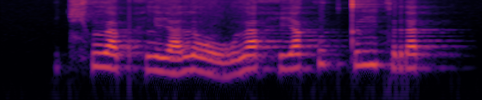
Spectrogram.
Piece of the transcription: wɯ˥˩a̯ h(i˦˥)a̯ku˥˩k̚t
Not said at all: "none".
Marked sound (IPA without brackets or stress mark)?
i˦˥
